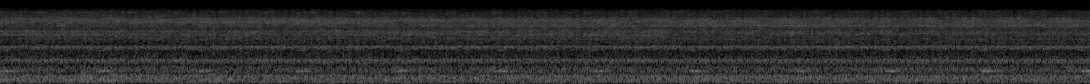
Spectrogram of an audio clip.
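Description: Steady hiss of the Aquablation system's high-pressure saline waterjet running at treatment power, about 85%, during prostate resection. Faint short beeps come a little more than once a second.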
